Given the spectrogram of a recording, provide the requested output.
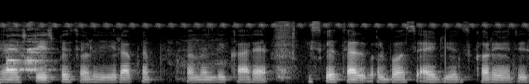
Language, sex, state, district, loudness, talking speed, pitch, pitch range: Hindi, male, Bihar, West Champaran, -21 LUFS, 145 wpm, 110 Hz, 110-115 Hz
